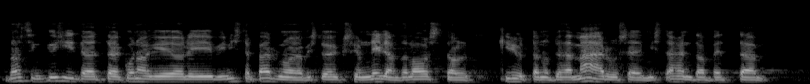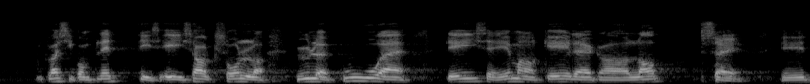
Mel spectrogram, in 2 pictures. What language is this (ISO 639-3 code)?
est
